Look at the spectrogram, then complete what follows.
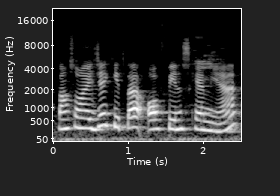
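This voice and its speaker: A woman's voice: sits high, a little slow. A young woman reviewing products in a casual vlog, chatting to her viewers and calling them guys.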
